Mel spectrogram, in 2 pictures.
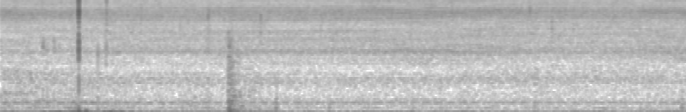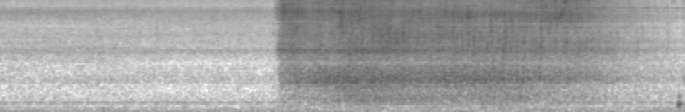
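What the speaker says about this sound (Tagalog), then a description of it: "So mag-a-add na po tayo ng tubig." Water poured into a small pot of sinigang na tambakol, a tuna sour soup. After a long stretch of quiet low hum, a steady, bright rush of pouring starts near the end, close and fairly loud, then tapers off.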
